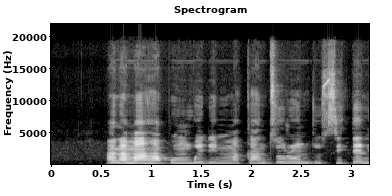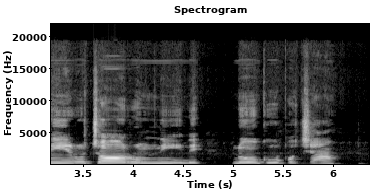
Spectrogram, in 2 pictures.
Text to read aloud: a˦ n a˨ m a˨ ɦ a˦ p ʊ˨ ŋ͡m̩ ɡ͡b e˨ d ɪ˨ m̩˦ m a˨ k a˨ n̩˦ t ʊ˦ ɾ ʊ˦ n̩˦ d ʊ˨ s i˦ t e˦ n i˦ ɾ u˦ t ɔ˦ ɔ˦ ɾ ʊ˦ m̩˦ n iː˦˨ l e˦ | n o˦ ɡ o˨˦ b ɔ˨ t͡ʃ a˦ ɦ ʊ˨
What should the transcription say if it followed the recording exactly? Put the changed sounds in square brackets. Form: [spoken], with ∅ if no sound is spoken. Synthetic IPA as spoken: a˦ n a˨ m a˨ ɦ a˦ p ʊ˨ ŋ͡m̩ ɡ͡b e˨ d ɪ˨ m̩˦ m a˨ k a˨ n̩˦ t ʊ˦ ɾ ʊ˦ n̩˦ d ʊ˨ s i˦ t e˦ n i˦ ɾ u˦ [t͡ʃ] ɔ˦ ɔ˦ ɾ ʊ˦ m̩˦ n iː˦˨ l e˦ | n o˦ ɡ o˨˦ b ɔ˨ t͡ʃ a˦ ɦ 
